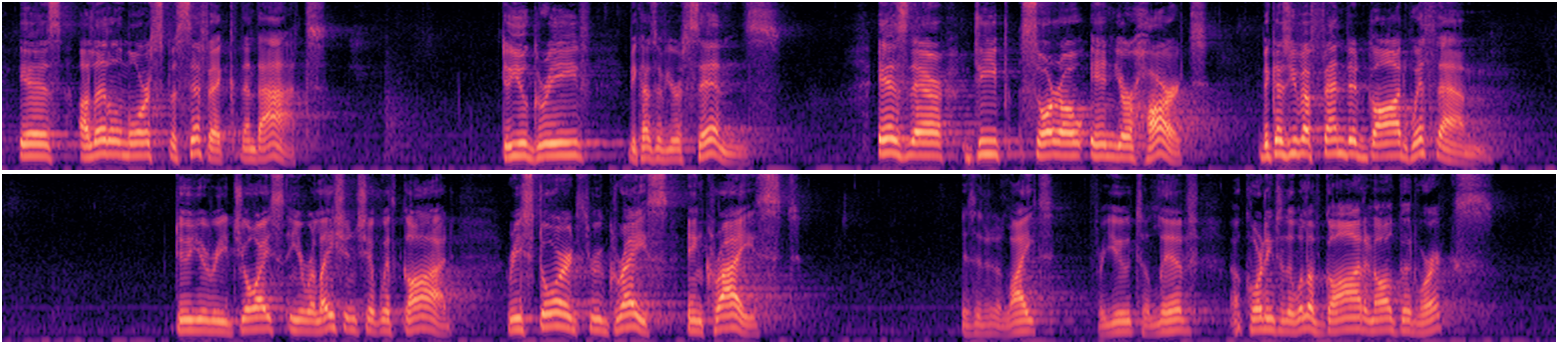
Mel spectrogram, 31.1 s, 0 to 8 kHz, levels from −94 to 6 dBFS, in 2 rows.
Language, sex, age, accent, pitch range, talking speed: English, male, 50-69, American, 150-190 Hz, 110 wpm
